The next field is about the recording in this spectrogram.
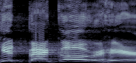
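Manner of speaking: very high, shrill yell. Telling how a parent in a Taco Bell called a child off the bars, retelling a parent's yell. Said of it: "yelled again".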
